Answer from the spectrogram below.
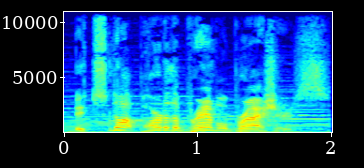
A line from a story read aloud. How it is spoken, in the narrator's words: I will yell out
